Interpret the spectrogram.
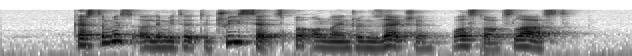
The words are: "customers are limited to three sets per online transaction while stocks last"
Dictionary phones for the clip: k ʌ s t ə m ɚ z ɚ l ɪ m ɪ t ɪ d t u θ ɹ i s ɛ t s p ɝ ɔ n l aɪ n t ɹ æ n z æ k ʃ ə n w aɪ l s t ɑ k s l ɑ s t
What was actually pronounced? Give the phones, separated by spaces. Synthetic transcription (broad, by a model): k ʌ s t ə m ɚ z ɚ l ɪ m ɪ t ɪ d t u t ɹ i s ɛ t s b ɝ ɔ n l aɪ n t ɹ æ n z æ k ʃ ə n w aɪ l s t ɑ k s l ɑ s t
